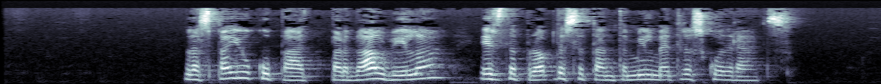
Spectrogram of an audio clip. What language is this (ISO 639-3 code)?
cat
